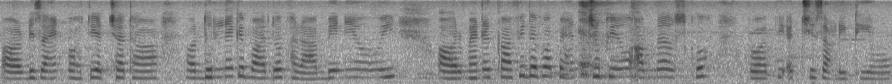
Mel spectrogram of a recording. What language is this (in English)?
Urdu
